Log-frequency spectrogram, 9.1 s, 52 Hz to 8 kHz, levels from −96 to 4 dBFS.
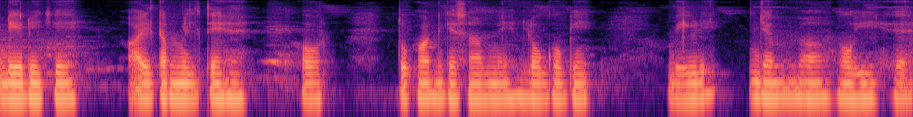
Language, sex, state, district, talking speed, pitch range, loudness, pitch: Hindi, male, Uttar Pradesh, Muzaffarnagar, 100 wpm, 115-120 Hz, -21 LUFS, 115 Hz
